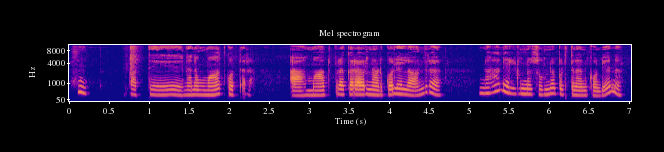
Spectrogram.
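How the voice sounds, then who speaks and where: A woman's voice: fairly quick, no echo, natural voice. A woman voicing a cruel, scheming young woman villain in a cartoon serial, with a sneering, menacing delivery. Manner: sneering, menacing, low and hushed.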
